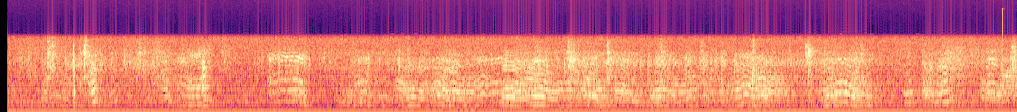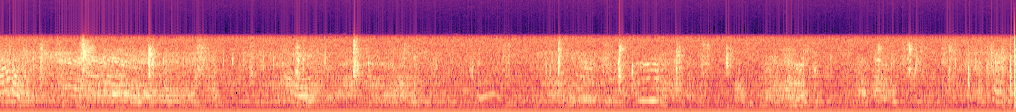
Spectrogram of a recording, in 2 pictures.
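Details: Grand Basset Griffon Vendéen puppies from the Viersenhoeve kennel, several pups whining and squealing together in dense overlapping bursts of high, wavering cries, with a small room's ambience.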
